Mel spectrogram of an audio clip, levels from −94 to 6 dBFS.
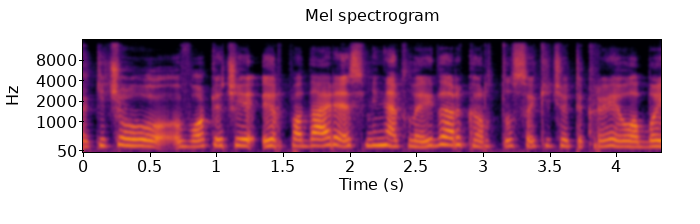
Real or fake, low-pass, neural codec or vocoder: fake; 14.4 kHz; codec, 44.1 kHz, 7.8 kbps, Pupu-Codec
